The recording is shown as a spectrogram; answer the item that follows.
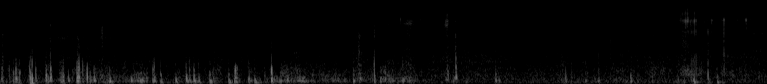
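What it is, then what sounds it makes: Silicone ear replicas being rubbed. Both hands cup and rub the two white silicone ear replicas on the black body of a 3Dio binaural microphone, using fingertips and palms. The result is a quick run of soft, low, muffled thumps and rubbing pats that grow quieter after the first half, with a brief brighter swish near the end.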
